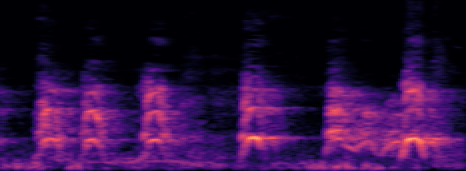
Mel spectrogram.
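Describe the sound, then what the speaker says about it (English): A big dog barks repeatedly in short clustered bursts from an alleyway behind houses in Luton, UK, loud and fairly close, with brief pauses between the volleys. "Dog barking."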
